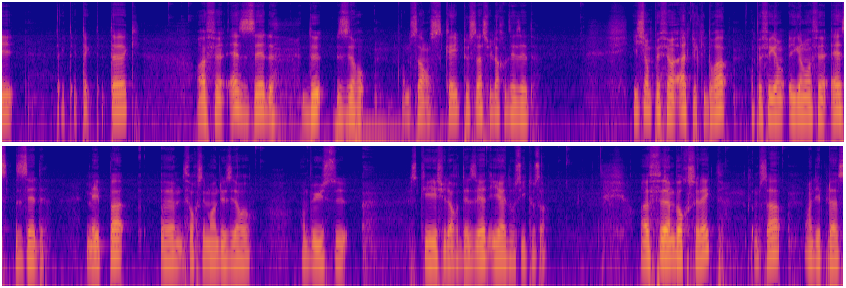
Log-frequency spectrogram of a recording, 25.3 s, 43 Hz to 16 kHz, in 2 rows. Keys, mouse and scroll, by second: 3.3 s, 6.6 shift+scroll up 5, 7.4-10.0 drag, 10.0 alt+right click, 10.9 shift+scroll down 2, 12.2 s, 17.1-20.1 drag, 20.8 right click, 21.3-22.2 ctrl+scroll down 1, 22.2 b, 24.2-25.2 drag.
